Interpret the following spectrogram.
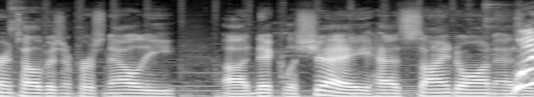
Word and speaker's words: Lachey: this year singer and television personality uh nick lachey has signed on as a spokesperson he's still apparently so it's spelled l-a-c-h-e-y nick lachey right has signed on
